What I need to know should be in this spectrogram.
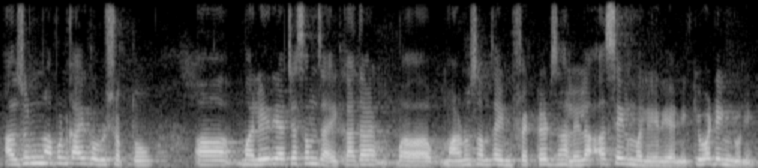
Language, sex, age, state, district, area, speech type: Marathi, female, 30-45, Maharashtra, Thane, urban, spontaneous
